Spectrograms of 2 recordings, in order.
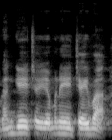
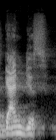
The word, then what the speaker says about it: Ganga: So that is why when you take the name of Ganga Krishna says here I am samasmi I'm the Ganga you see the ganga you can't call it as ganges gangas is the absurd or twisted word of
